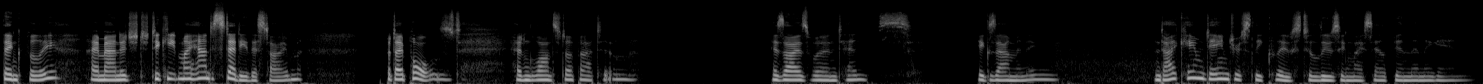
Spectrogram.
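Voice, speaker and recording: An earnest, anxious young heroine voiced by a woman tells her story in a mid-pitched voice. The delivery is measured and expressive, like a dramatic audiobook, and the sound is very dry and close. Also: no room sound, lightly acted. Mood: tense, introspective. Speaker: narrator and lead character. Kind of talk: first-person dramatic audiobook-style narration.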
